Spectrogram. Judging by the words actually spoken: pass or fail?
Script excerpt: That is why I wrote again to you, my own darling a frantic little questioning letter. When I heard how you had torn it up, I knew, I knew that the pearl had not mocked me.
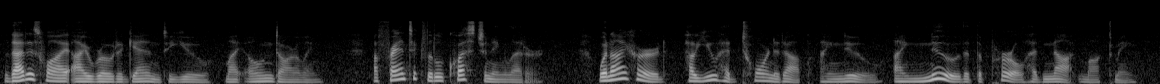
pass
